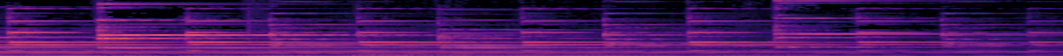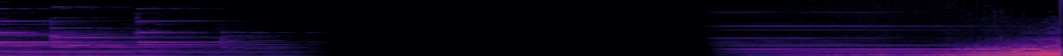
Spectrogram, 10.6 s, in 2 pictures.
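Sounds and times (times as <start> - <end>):
bell: 0.0 - 7.0.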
